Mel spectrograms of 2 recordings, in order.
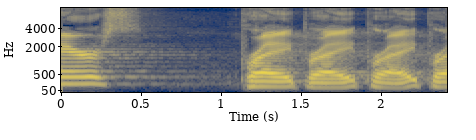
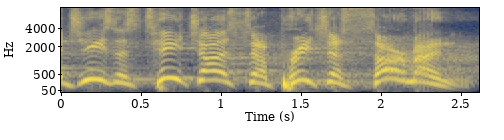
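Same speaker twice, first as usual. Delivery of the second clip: hammed-up shouted plea to Jesus; mock loud request; 6 semitones higher, 6 dB louder than usual. Pastor mocking disciples, a hammed-up shouted request. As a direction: call it out like a showy disciple.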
